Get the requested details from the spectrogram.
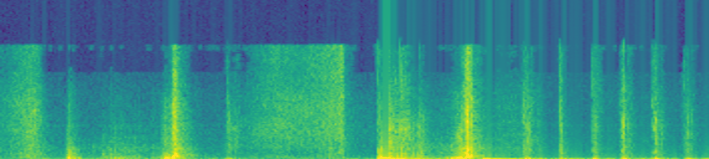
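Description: Fingertips tap and scratch the folded ridges of a hollow yellow corrugated plastic tube compressed short. Dull, low, hollow taps with very short decay mix with light scratchy rustling. The taps start soft and grow louder and quicker in the second half.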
